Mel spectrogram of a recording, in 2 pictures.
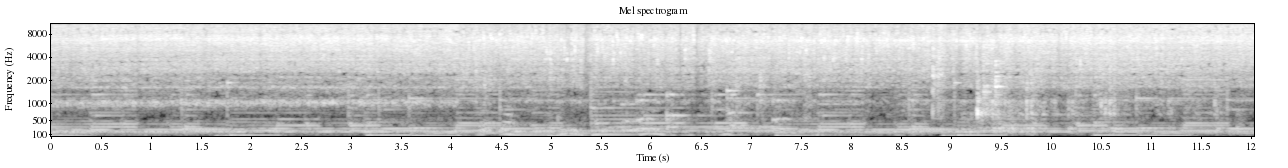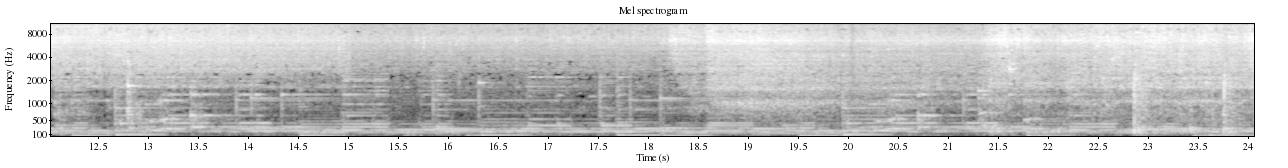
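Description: Chopped onion and garlic sizzling in fat in an aluminium pot, stirred with a wooden spoon, and then tomato sauce stirred in as it cooks. Background music plays underneath.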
